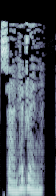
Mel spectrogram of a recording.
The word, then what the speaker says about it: Sanhedrin: S, yes, he was taken by the Sanhedrin, pronounced Sanhedrin,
